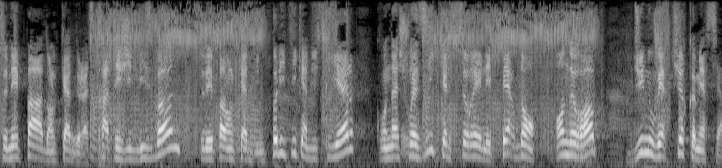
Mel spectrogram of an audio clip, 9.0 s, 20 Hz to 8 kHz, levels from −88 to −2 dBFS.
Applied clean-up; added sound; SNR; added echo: none; Fart; 11 dB; none.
